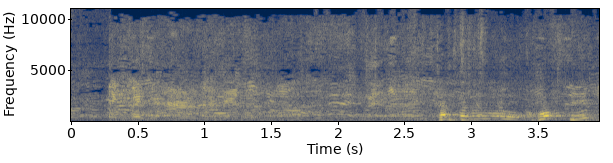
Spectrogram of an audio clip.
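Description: Men and women in an outdoor crowd talk and exclaim excitedly nearby.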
